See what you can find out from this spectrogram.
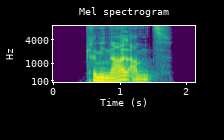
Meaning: genitive singular of Kriminalamt
- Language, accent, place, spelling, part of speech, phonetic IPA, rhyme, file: German, Germany, Berlin, Kriminalamts, noun, [kʁimiˈnaːlˌʔamt͡s], -aːlʔamt͡s, De-Kriminalamts.ogg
